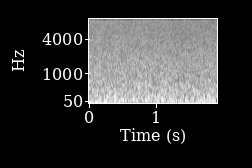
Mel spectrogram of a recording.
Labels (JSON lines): {"label": "ambient", "recorder": "HydroMoth"}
